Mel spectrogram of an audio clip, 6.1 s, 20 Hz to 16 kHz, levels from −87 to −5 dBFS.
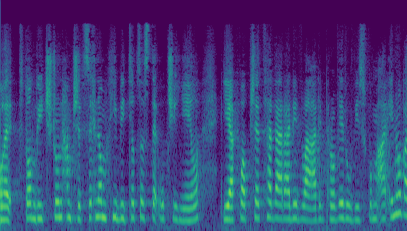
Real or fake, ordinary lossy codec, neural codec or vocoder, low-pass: fake; MP3, 48 kbps; codec, 16 kHz in and 24 kHz out, 0.6 kbps, FocalCodec, streaming, 2048 codes; 10.8 kHz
